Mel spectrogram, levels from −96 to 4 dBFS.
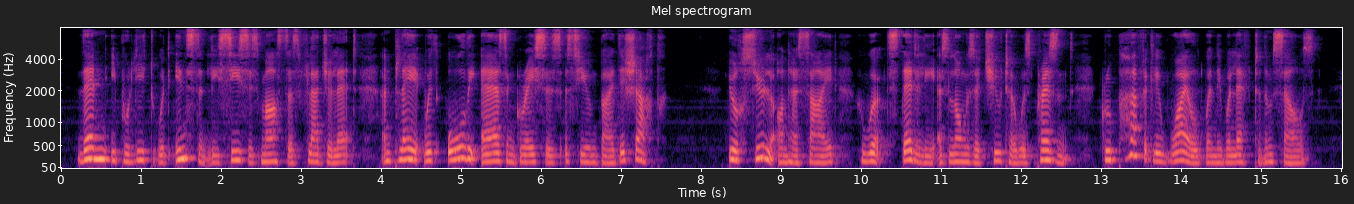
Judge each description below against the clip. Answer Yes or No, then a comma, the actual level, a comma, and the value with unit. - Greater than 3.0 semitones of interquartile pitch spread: Yes, average, 4.7 semitones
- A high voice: No, medium, 160 Hz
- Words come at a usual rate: Yes, average, 160 wpm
